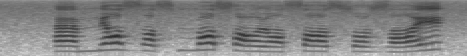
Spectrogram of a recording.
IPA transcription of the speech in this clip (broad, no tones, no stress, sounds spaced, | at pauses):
a m e zˤ i sˤ m ə sˤ ə ɹ e sˤ i sˤ ʏ zˤ ɛ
